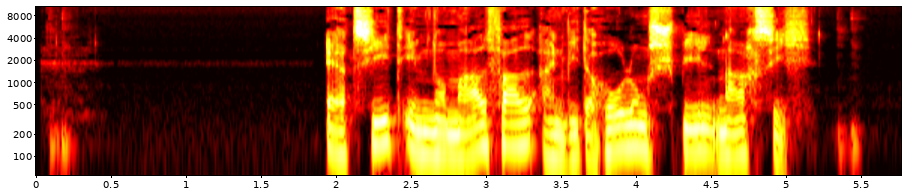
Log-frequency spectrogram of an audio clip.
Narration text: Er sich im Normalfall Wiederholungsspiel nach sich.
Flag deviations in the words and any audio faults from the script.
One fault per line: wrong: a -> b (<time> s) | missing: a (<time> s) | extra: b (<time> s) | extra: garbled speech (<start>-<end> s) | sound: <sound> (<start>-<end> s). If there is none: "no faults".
wrong: sich -> zieht (2.1 s)
extra: ein (3.3 s)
